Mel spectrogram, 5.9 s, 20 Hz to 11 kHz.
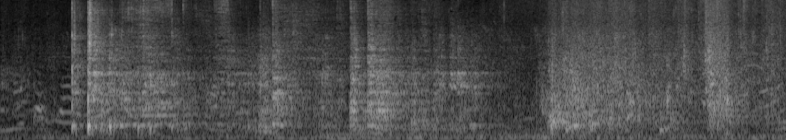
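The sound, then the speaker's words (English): Steel pots clank and knock while water splashes and sloshes inside them as women farmers haul water from a local well in an Indian village, fairly loud, with sharp bursts scattered through and faint voices murmuring in the background. “At least twice each day, women farmers in this Indian village walk to one of the local wells, drop in a bucket, and haul up water. Their steel pots carry up to 4 gallons and can weigh 50 pounds.”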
